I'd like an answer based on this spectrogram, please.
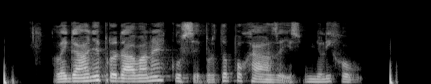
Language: Czech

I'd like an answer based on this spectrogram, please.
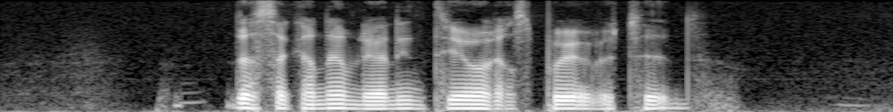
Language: Swedish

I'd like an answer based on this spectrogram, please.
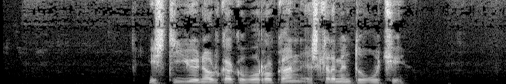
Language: Basque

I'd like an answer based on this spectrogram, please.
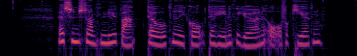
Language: Danish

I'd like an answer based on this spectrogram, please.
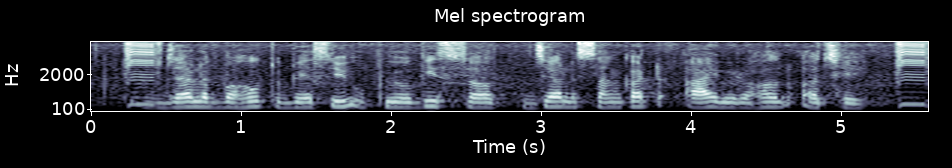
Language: Maithili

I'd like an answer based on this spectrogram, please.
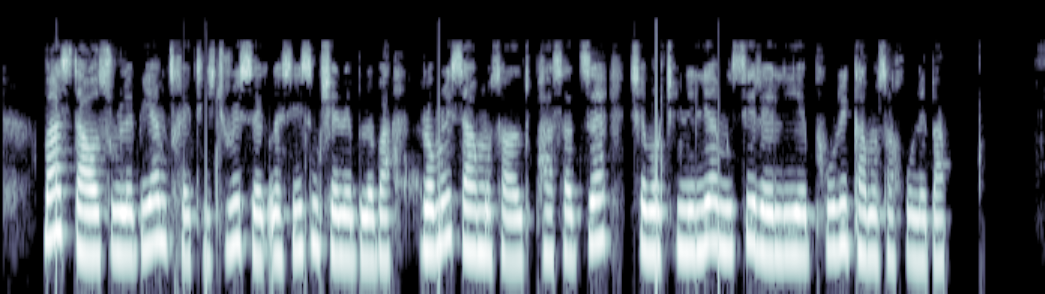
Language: Georgian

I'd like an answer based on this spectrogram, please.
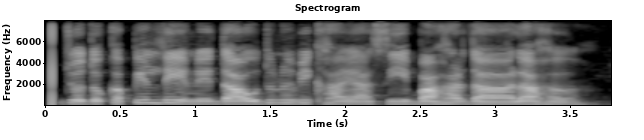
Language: Punjabi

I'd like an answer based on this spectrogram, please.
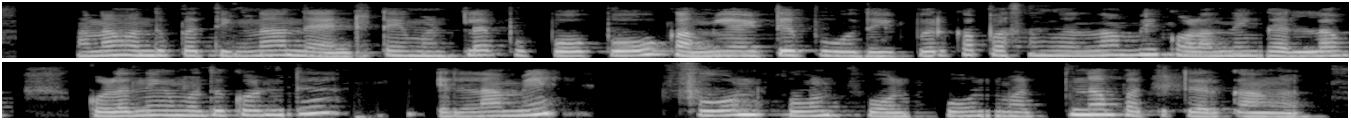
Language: Tamil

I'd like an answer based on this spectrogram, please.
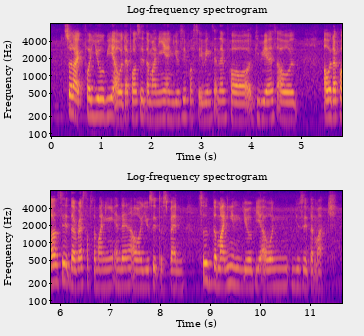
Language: English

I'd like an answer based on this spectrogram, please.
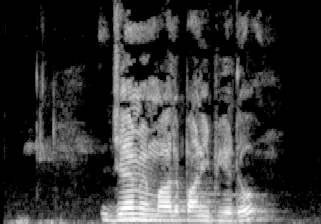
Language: Sindhi Bhil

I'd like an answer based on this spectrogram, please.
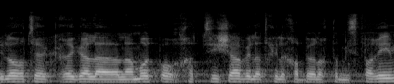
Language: Hebrew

